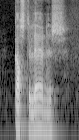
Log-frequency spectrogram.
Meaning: 1. a barwoman, a female bartender, a female barkeeper 2. a female inn keeper 3. a chatelaine, a female castelan or the wife of a castellan
- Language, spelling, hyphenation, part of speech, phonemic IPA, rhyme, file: Dutch, kasteleines, kas‧te‧lei‧nes, noun, /ˌkɑs.tə.lɛi̯ˈnɛs/, -ɛs, Nl-kasteleines.ogg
